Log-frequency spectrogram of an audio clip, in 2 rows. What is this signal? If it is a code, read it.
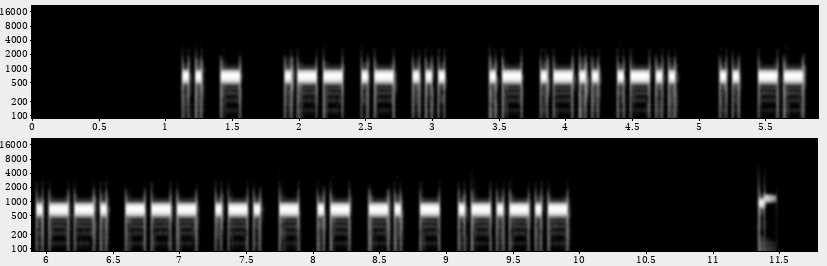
Morse code, heard as a keyed tone, about 25 wpm, 700 Hz. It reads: IT WAS ALL IMPORTANT.
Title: Sentences from Top 600 Words 25wpm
